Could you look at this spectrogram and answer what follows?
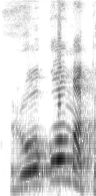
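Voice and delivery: loud "रोको मत" as one group, then stop; pause after मत. Shown as a demonstration. Teacher shows comma moved, loud joined "रोको मत". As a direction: join "मत" onto "रोको", punched. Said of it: "स्थान बदल दिए".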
